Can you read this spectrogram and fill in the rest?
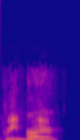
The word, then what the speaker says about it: Greenbrier: The Greenbrier, in 2000, did I say it right? Greenbrier? – Yeah.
